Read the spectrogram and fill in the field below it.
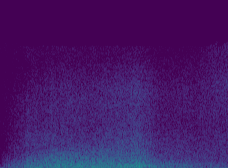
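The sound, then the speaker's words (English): Ocean waves wash onto the shore in a broad, steady hiss of surf that swells for about a second and a half, then eases off. No voices are present. “Time to get your feet wet in the business world and join us down by the water as we have an Oceanside Chat.”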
